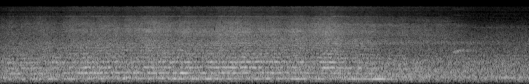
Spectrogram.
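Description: ICE high-speed train rolling slowly past along the platform: a steady electric whine of several pitched tones over a hiss of wheels on rail. It is loudest in the middle, and the whine dies away about four seconds in.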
